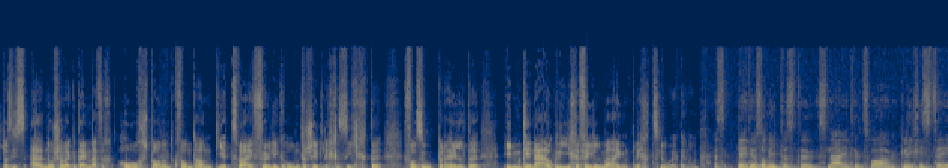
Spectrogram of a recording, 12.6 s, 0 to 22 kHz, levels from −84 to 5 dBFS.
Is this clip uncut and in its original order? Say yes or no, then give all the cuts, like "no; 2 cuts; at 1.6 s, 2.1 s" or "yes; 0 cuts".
yes; 0 cuts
